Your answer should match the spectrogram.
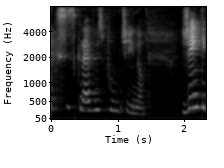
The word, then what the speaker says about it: spuntin: é que se escreve esponjinha não gente como se lê s mudo s p u n t i n falei certo fonte no isso tá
